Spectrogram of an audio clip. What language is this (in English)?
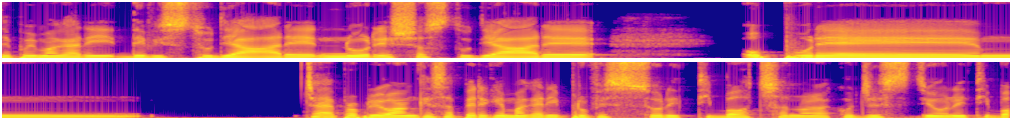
Italian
